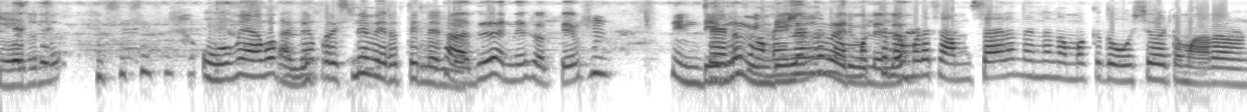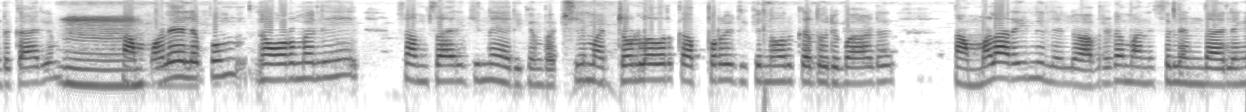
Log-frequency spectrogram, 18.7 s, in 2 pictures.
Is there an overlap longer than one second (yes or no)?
yes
